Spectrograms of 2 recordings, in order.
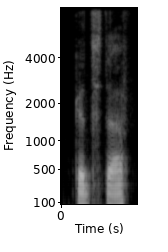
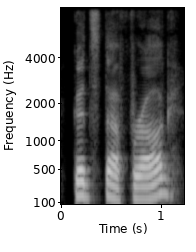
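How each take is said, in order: First: Said in the usual way. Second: Louder, higher cheer for Frog; excited cheer. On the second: Real, not acted. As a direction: call it out, pumped up.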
